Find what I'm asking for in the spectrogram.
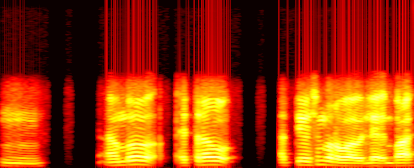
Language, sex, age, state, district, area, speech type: Malayalam, male, 18-30, Kerala, Thiruvananthapuram, urban, conversation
